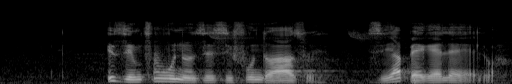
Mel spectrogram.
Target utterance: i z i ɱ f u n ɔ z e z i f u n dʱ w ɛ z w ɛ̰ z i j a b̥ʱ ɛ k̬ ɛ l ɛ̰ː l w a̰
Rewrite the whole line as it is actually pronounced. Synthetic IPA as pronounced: i z i ɱ f u n ɔ z e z i f u n dʱ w a z w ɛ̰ z i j a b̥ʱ ɛ k̬ ɛ l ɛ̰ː l w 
